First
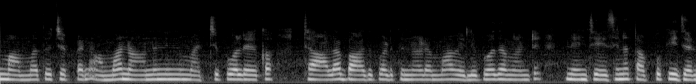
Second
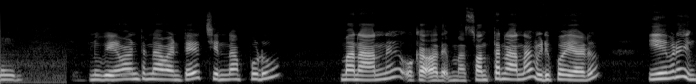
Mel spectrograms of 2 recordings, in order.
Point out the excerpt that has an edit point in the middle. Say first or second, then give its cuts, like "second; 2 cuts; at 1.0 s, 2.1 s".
first; 2 cuts; at 2.9 s, 5.5 s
